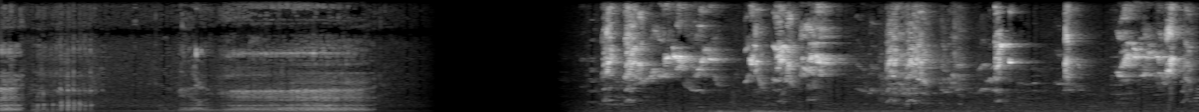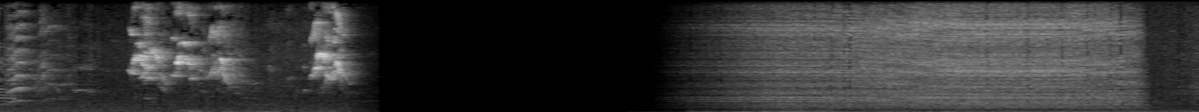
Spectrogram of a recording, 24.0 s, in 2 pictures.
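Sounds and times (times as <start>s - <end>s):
lorikeet high-pitched calls: 5.8s - 15.6s.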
